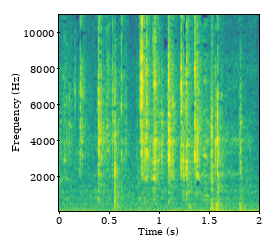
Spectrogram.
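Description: Light clicks and taps of hands handling small objects at a table, with a dull thump about one and a half seconds in, over a steady low hum.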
